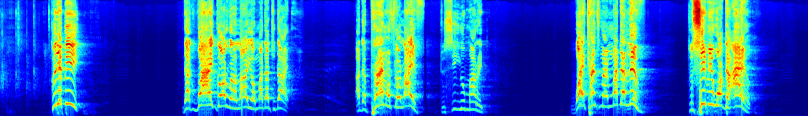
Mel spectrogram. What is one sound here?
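A man speaks with animation into a microphone, in short loud bursts with pauses between them.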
